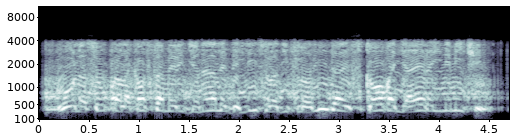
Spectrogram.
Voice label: waypoint fly, dialogs italian; War Thunder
